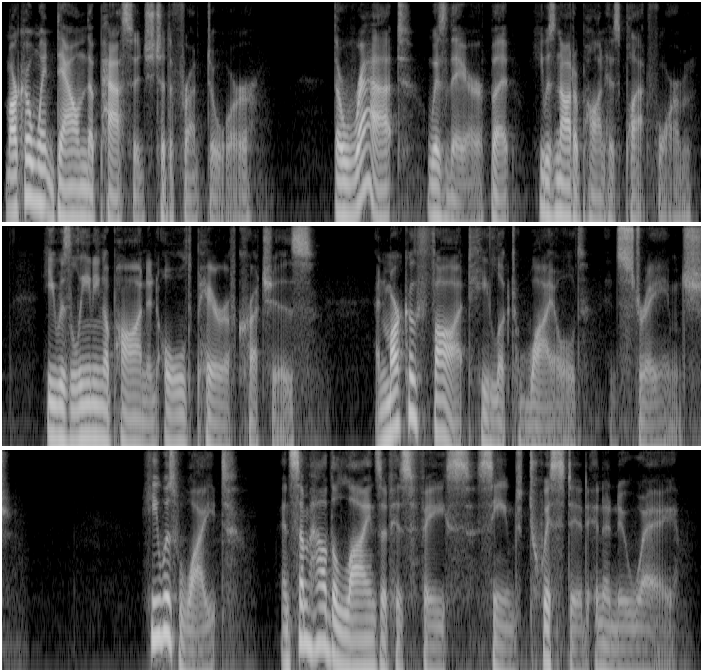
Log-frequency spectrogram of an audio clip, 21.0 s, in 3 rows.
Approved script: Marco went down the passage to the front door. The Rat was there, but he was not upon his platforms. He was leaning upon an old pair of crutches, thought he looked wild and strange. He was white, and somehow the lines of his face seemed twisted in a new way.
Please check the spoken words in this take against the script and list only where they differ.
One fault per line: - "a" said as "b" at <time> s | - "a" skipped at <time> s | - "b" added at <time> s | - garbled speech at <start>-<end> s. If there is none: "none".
- "platforms" said as "platform" at 6.2 s
- "and Marco" added at 10.7 s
